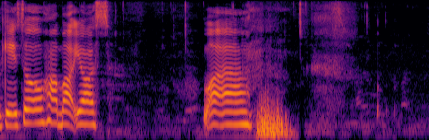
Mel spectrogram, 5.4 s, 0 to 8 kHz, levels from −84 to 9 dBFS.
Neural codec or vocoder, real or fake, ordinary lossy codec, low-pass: none; real; none; none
